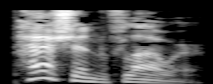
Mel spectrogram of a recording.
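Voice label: "passionflower", British English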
